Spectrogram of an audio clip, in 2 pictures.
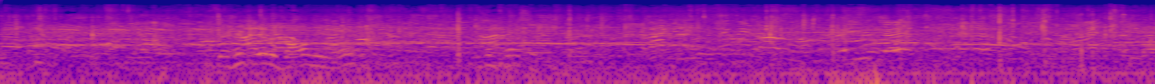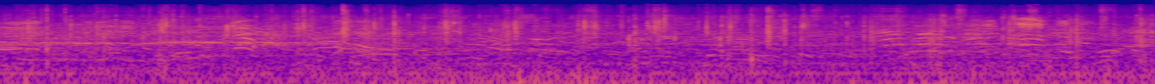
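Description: Young girls shout and cheer across an open field.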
